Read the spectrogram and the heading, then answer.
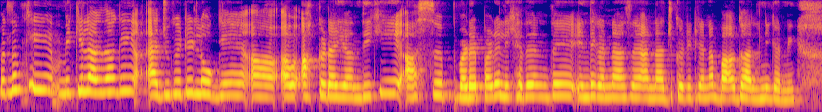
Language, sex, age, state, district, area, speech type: Dogri, female, 18-30, Jammu and Kashmir, Reasi, rural, spontaneous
